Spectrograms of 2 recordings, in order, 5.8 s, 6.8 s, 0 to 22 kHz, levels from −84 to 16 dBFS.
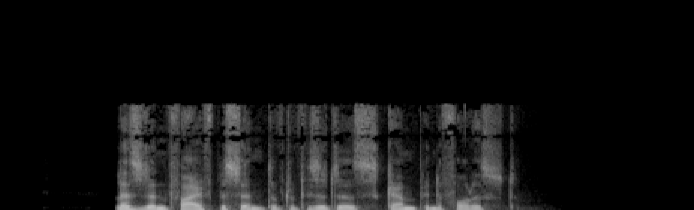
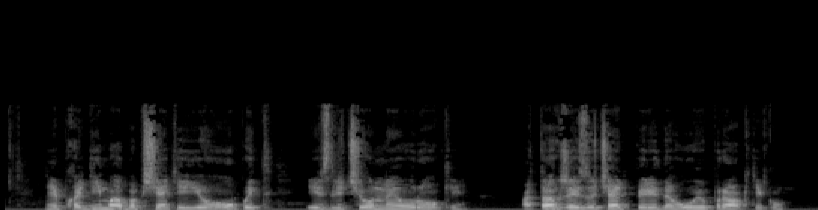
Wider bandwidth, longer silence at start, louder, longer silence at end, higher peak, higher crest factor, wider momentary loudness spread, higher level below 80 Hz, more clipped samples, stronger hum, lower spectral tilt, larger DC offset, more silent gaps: about the same, 11.5 kHz vs 11.5 kHz; first, 0.95 s vs 0.4 s; first, -20 LUFS vs -23 LUFS; first, 1.6 s vs 0.3 s; about the same, -2 dBFS vs -4 dBFS; about the same, 20 dB vs 20 dB; second, 10 LU vs 15 LU; about the same, -58 dBFS vs -54 dBFS; neither; neither; about the same, -6 dB/octave vs -5 dB/octave; neither; neither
